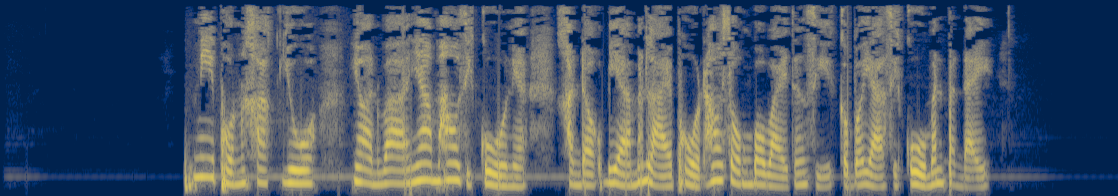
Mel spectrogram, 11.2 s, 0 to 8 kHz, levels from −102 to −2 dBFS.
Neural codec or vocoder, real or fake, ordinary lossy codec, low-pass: none; real; MP3, 32 kbps; 7.2 kHz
